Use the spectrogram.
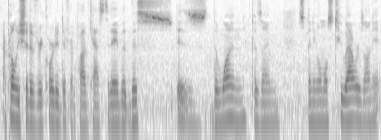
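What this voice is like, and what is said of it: Strained, fading voice. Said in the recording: “I'm losing my voice too ... It's like I'm always losing my voice now.”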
